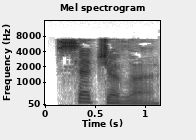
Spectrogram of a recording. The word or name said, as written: setula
